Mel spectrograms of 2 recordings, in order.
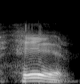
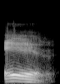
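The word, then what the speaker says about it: heir: remember all these words it is not Hair It Is air here H is ENT silent h appointed you can say silent or mute H we have to use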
